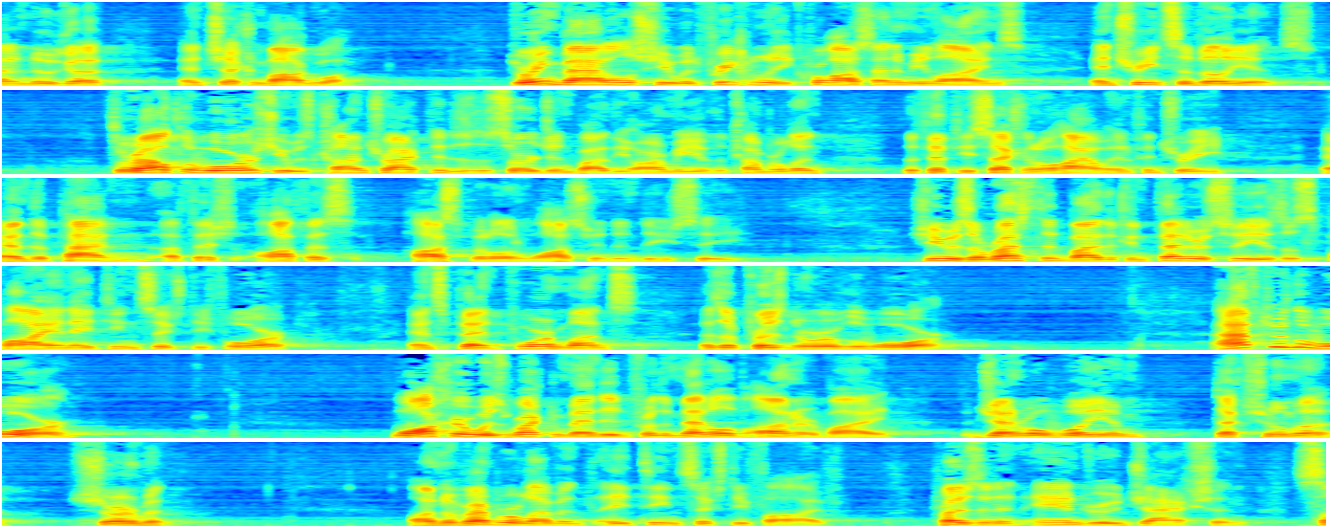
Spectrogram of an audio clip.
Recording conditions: large echoing room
